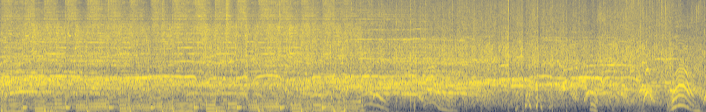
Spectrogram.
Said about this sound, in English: I don't know why I immediately do prayer hands every time. I just hear a clap. I think it's a sign of humility.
